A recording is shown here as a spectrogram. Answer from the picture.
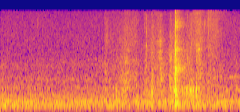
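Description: A quiet pause, then a faint paper rustle and a light click near the end as a comic book's pages are handled and turned.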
